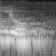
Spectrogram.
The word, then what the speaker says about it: योग: So when we से the word योग, जब हम लोग संस्कृत में प्रोनाउंस करते हैं तो उसका उच्चारण सही तरह से होता है, जैसे कि योग. मगर कई लोग जैसे इंग्लिश में प्रोनाउंसिएशन जब हम करते हैं तो इट is always मिसप्रोनाउंस्ड एज योगा, तो उसको एक्चुअली योग ऐसे कहा जाता है.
